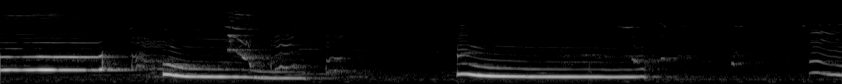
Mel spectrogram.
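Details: Eleven-week-old Pembroke Welsh Corgi puppy Pandora mimics her owner's howl. A steady tone gives way to two long, sinking, wavering howls about three seconds apart. The room is otherwise quiet.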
